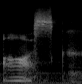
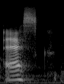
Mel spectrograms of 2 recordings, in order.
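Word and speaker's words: ask: Next क्या आप कहते हो, आस्क, इट इज आस्क। हम स्ट्रेस करते हैं आस्क, नॉट एस्क, इट्स आस्क, पूछना।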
